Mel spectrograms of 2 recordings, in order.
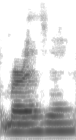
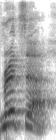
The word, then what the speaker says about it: Maritza: No one's saying Maritza. It's Maritza.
